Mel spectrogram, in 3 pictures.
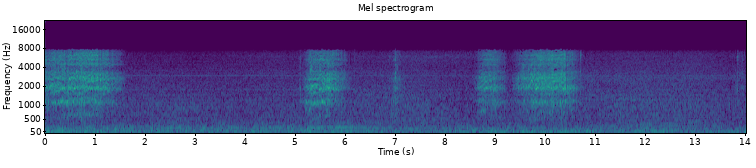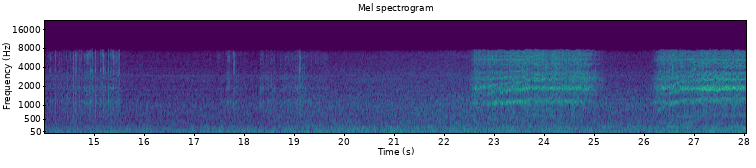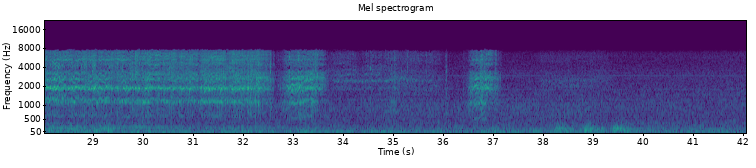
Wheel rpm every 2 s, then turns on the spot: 90, 0, 20, 10, 40, 50, 0, 20, 0, 10, 0, 80, 90, 110, 160, 160, 80, 10, 20, 0, 0.
14-16 18-20 36-38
